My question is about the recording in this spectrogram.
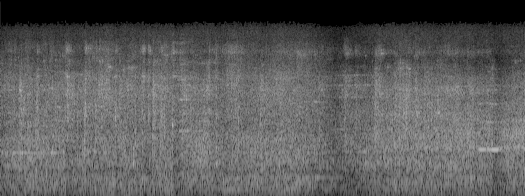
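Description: Freight train rolling through a rail yard: a steady rolling rumble with wheels clicking over rail joints and switches, and a thin wheel squeal at the start and again near the end.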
